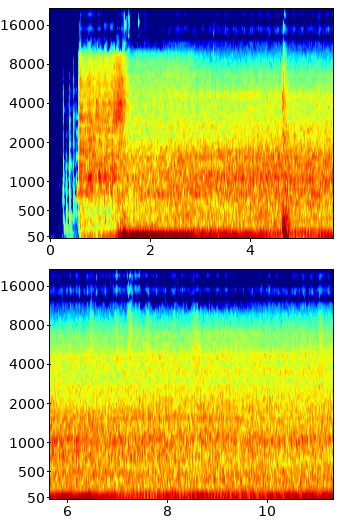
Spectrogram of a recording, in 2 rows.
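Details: Ram with 6.7 Cummins diesel, over 680,000 miles, started after an oil and filter change to check for leaks: quick crank, catches cleanly into an even low diesel clatter with steady idle; normal start and idle.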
